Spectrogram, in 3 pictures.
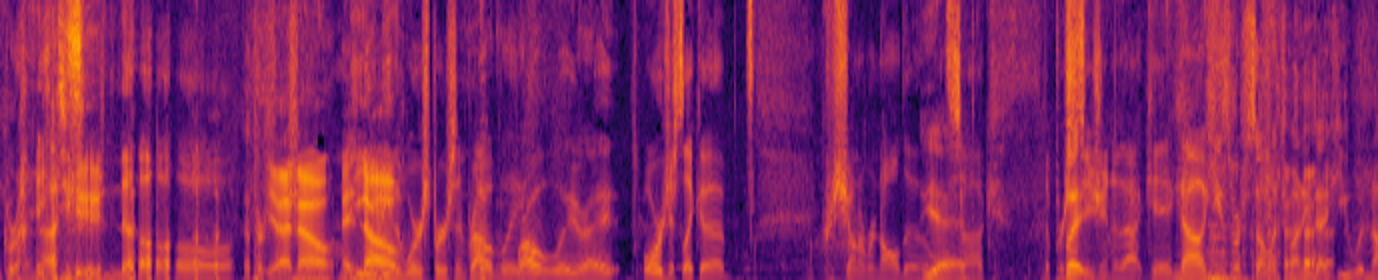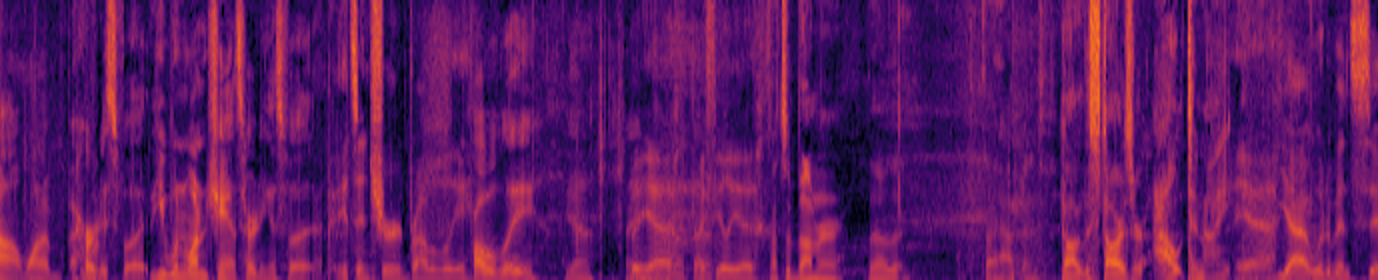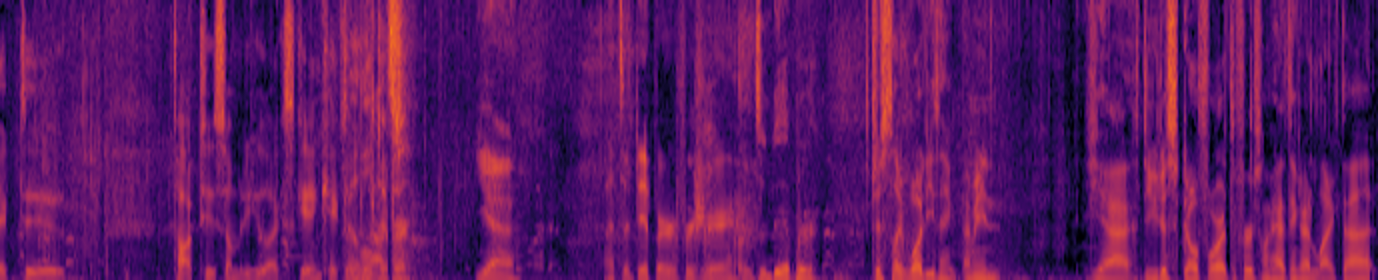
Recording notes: Recorded this one at Joshua Tree.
